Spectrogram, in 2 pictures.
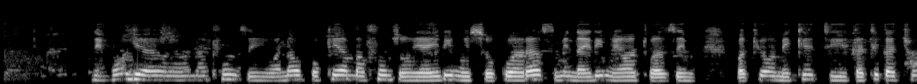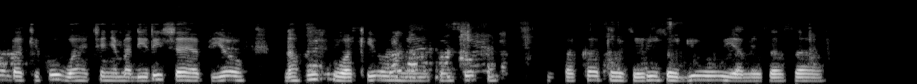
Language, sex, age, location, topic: Swahili, female, 25-35, Dar es Salaam, education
